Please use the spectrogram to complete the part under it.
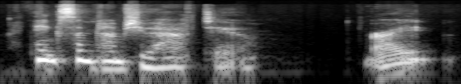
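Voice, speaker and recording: A woman's voice: on the high side, expressive, normal speed, gravelly, a little mellow, breathy edge. A woman hosting a casual livestream, reading viewer comments aloud and reacting to them in a chatty way.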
